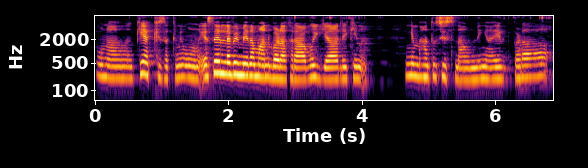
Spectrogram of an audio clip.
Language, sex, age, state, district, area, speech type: Dogri, female, 30-45, Jammu and Kashmir, Udhampur, rural, spontaneous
